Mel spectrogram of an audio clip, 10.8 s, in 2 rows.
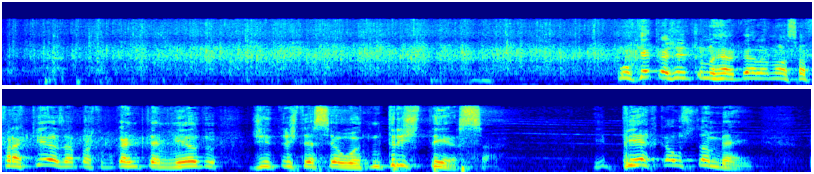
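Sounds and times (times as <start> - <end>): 
audience applause: 0.0 - 6.9
speech: 4.1 - 10.7.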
